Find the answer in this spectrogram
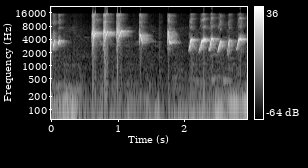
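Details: Common iora song with natural pauses, used to prompt reluctant birds to answer: a high whistled note, then bright chirps with short gaps, ending in a fast string of repeated downslurred whistles.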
